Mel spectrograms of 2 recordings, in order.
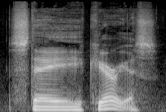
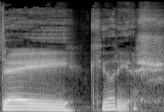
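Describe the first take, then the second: First: The s sounds are plain, ordinary s sounds. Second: The s sounds are slurred into sh sounds. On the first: The speaker calls it wrong. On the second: The speaker calls it right.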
